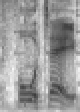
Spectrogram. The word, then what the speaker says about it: forte: And third, it's not actually pronounced fort, but forte, quadrupling down on the fact that our main character is shit at writing haikus.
